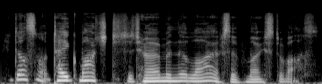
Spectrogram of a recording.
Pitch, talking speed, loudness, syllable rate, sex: 150 Hz, 240 wpm, -17 LUFS, 5.5 syllables/s, male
